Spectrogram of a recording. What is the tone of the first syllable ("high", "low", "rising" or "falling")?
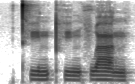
rising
